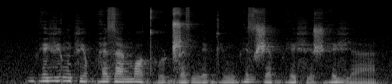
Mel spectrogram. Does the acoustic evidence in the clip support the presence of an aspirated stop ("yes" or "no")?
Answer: no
